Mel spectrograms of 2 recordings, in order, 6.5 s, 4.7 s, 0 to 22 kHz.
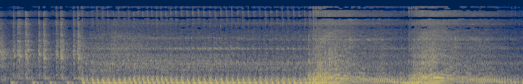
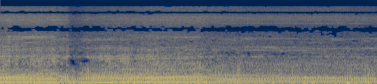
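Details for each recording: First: New fuel-injected Lifan KPX 250 enduro in neutral: uneven pulsing idle, then two quick throttle blips that rise sluggishly and sag; hesitation from a misadjusted throttle body position sensor. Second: New fuel-injected Lifan KPX 250 enduro, ridden after readjusting: strong even exhaust drone holding steady under throttle, no stumble or misfire; pulling cleanly.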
